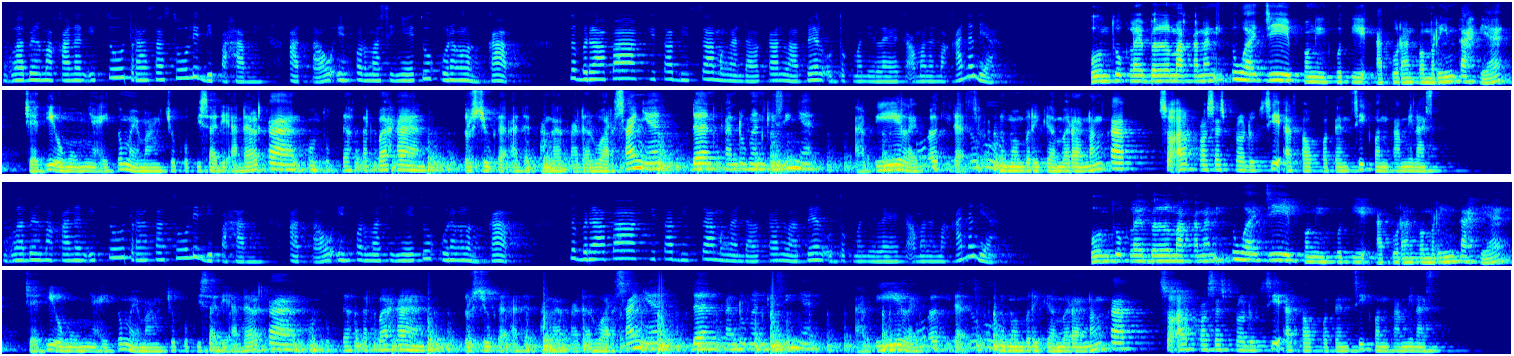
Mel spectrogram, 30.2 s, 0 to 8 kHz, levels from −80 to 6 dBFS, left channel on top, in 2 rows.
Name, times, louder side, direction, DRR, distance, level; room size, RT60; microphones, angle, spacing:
voice 1, 0.0-5.1 5.7-10.0 24.2-25.2, left 2 dB, 25° left, 6 dB, 0.5 m, -42 dB
voice 2, 10.9-13.6 13.9-15.0 15.3-19.3 19.7-21.7 22.0-23.2 23.6-26.3 26.7-29.4, left 3 dB, 80° left, 11 dB, 0.8 m, -31 dB
sound 1, 17.1-25.7, right 2 dB, 45° right, 1.0 m, -36 dB
12.5 x 5.3 x 8.4 m, 0.76 s
head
